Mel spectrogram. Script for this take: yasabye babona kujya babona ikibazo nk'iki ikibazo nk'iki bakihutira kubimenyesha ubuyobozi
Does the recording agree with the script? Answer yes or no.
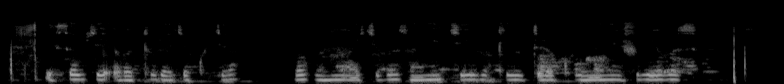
no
